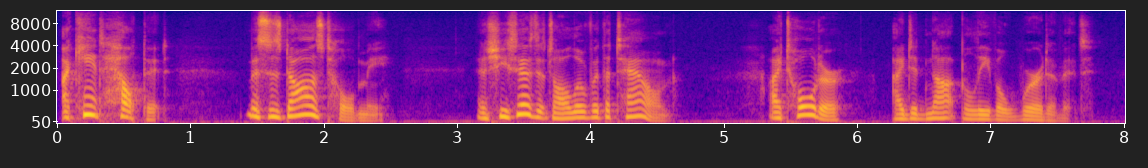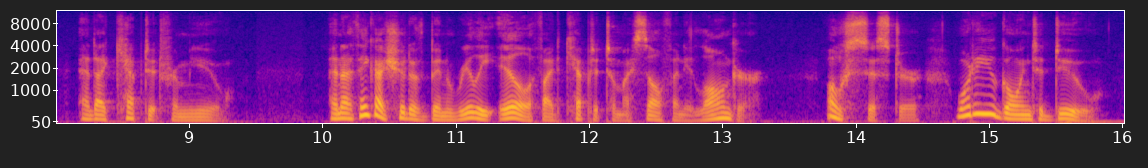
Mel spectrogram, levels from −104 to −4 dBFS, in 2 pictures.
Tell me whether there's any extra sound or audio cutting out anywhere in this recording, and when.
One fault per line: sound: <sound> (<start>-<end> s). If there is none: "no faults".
no faults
